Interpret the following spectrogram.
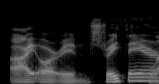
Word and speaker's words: Strathairn: It's Strathairn. Strathairn, Wow.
